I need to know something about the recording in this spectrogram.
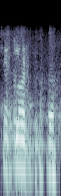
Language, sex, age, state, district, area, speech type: Marathi, male, 30-45, Maharashtra, Ahmednagar, urban, conversation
